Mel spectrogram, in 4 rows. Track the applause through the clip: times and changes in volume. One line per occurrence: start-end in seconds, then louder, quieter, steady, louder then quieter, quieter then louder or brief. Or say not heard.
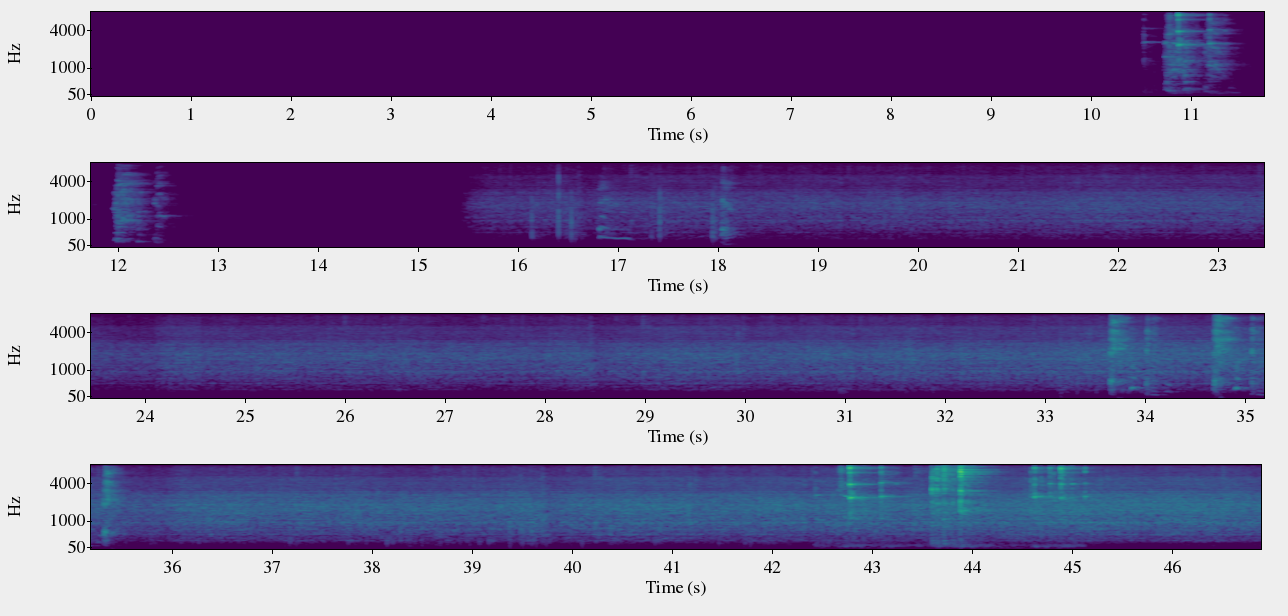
15.4-46.8 louder.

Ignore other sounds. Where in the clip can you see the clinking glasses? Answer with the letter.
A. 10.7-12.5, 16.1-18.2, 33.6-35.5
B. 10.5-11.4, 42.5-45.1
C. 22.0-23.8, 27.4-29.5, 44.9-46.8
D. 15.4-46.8
B.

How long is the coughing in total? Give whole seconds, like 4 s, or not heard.
6 s.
